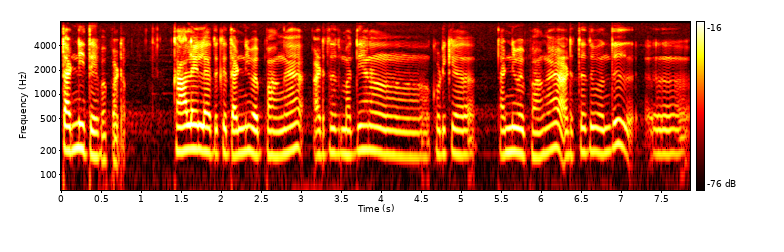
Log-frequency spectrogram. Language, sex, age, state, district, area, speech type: Tamil, female, 45-60, Tamil Nadu, Thanjavur, urban, spontaneous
